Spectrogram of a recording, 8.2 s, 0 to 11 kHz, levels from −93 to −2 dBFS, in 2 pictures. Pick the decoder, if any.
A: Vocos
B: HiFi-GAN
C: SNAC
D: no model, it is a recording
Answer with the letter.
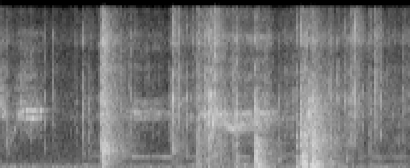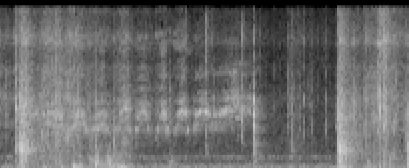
D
